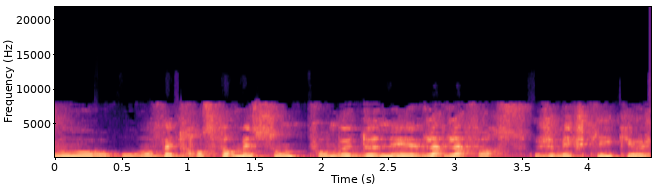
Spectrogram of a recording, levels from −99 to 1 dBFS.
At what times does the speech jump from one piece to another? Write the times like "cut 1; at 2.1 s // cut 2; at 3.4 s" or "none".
cut 1; at 0.9 s // cut 2; at 1.5 s // cut 3; at 2.9 s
